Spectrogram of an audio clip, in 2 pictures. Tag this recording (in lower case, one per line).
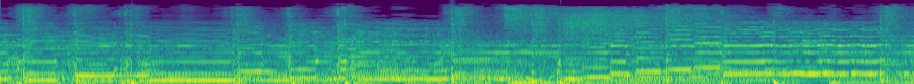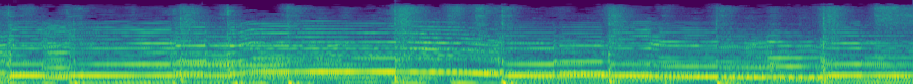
musical instrument
guitar
music
inside a small room
plucked string instrument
